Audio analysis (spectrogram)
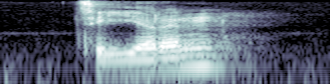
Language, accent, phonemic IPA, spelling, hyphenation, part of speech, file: German, Austria, /ˈtseːrən/, zehren, zeh‧ren, verb, De-at-zehren.ogg
- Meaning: 1. to live on, to feed on 2. to undermine, to wear out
